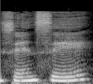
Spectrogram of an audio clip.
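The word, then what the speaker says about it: 先生: Sensei. Sensei. Notice that we have a long vowel at the end. Sei. Okay, sensei. Kyoushi. Kyoushi. Again, another long vowel. Kyo. Kyoushi. So, the difference between sensei and kyoushi is that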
